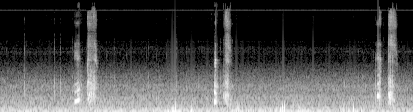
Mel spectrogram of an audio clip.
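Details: Three deliberate adult sneezes, each answered by a brief meow from a black cat.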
